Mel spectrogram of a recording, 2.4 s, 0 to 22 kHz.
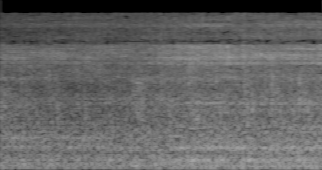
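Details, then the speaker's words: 1964 Chevrolet Impala inline six, first start after sitting since 1995, carburetor primed with fuel mixed with two-stroke oil: steady idle with busy even mechanical clatter, no stumbling, smoking a little; normal idle. "she's running she's even idling man this is crazy these inline sixes are some good ass engines man"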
